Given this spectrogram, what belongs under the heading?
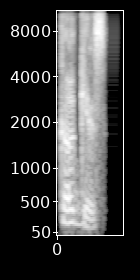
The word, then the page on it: Kirghiz: Indian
